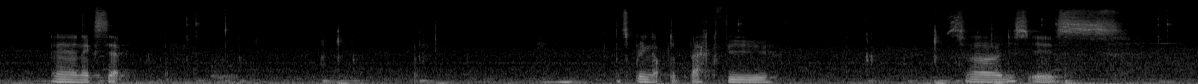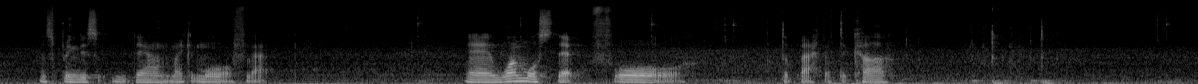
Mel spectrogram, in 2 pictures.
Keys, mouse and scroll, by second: 1.0 click, 1.6 scroll up 1, 2.0 click, 2.5 middle click, 3.7 shift+middle click, 7.4 click, 8.8 scroll down 1, 9.7 shift+middle click, 10.6-18.8 drag, 20.3 scroll up 1, 21.4 middle click, 22.7 scroll down 1, 23.7 click.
